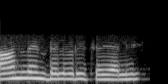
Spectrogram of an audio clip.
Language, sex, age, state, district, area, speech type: Telugu, female, 18-30, Andhra Pradesh, Nellore, rural, conversation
